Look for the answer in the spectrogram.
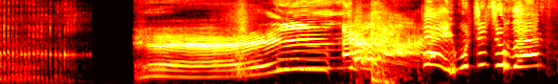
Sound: grunts

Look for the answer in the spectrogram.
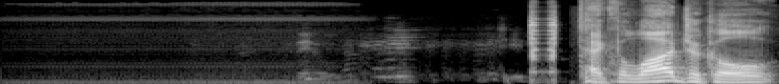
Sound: circuit clicks

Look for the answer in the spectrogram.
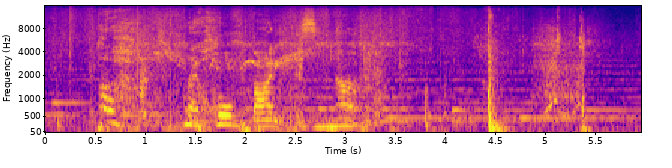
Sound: groans

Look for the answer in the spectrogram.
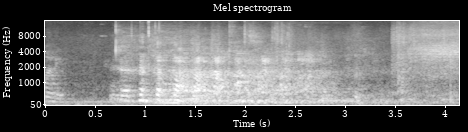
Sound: laughter

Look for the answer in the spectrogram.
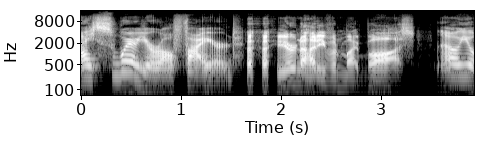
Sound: laughs

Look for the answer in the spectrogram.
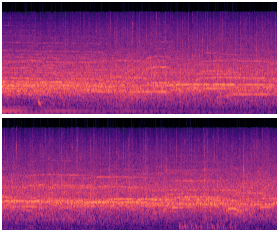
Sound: applause

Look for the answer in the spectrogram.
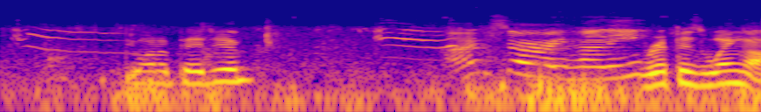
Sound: cat meowing

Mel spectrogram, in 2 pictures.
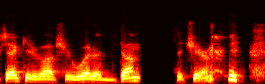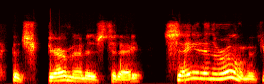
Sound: chuckles

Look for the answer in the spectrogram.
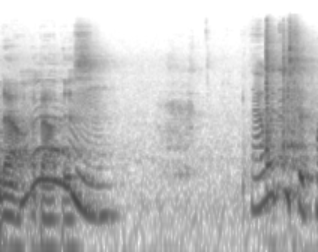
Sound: sips tea

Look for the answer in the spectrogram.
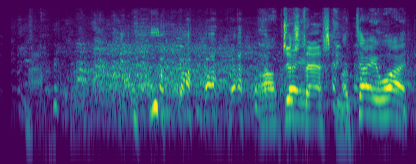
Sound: laughter

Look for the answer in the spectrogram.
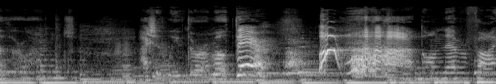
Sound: laughs evilly

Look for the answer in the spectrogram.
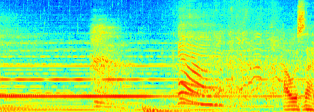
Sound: sighing

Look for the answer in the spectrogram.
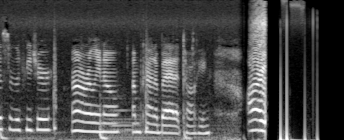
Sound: mic freaking dies

